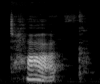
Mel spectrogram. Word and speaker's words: talk: call ball wall tall talk walk in talk and walk the l is silent we don't hear it talk walk the a sound can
